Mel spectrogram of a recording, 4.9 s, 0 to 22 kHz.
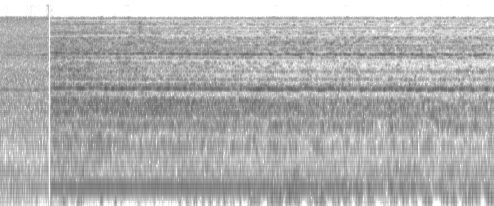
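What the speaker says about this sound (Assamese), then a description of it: "এতিয়া মই হেণ্ড ব্লেণ্ডাৰ ইউজ কৰি ক্ৰীমটো 3 পৰা 4 মিনিটলৈকে ফেটি থাকিম।" A hand blender whips cream for cake icing with a steady, loud motor whine. It starts abruptly after a brief quieter moment and runs continuously, with faint rhythmic churning underneath.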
